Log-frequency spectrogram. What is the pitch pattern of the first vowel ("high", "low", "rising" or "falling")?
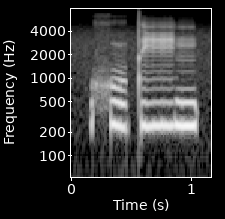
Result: falling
